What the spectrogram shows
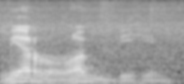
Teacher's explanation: Nah, karena di sini nun mati bertemu ra, langsung saja diidghamkan. Idgham itu memasukkan bunyi nun ke ra sehingga bunyi nunnya tidak terdengar lagi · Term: idgham bila gunnah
